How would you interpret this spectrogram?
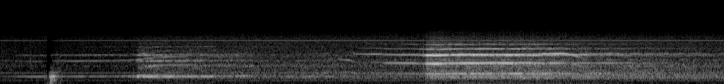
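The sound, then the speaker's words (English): Whale song: long, drawn-out tonal moans with rich overtones that slowly rise and bend, swelling louder partway through, with a single sharp click near the start and no talking. “We welcome the whales.”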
